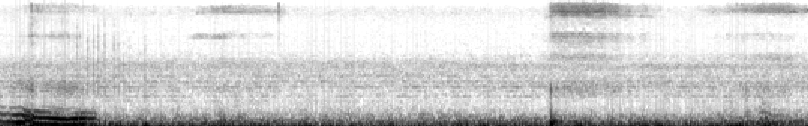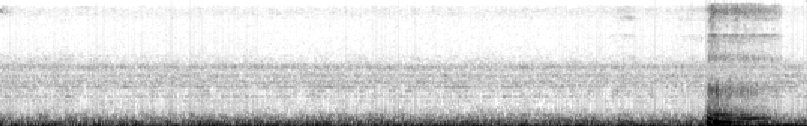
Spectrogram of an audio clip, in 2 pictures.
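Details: Sleeping puppy snoring with a steady low rumble throughout, with brief higher, voiced nasal squeaks near the start and again near the end.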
